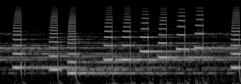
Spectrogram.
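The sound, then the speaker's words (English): A run of about nine bright, bell-like synth notes in uneven rhythm, each with a sharp attack, smeared by a small built-in spring reverb unit with two springs in a case, whose metallic tails blur into a sustained, ringing wash. “Inside the box, there is literally a case with two springs in it, and the sound goes in at one spring and is picked up the other spring, and that produces this lovely, rough-sounding reverb.”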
